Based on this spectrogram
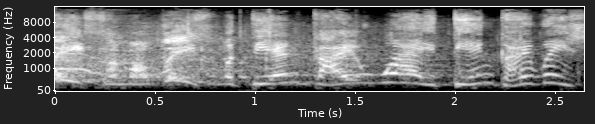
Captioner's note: Cantonese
